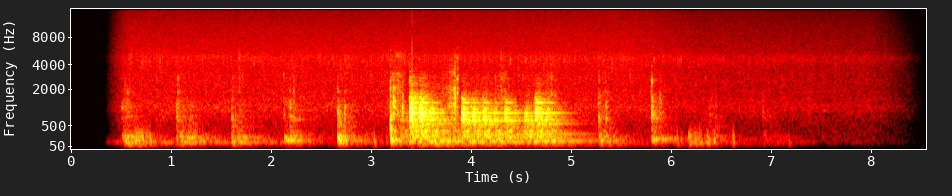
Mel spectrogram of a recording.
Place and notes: Footsteps across the old bridge. Walking Holme
Kirklees, UK, 19 April 2011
